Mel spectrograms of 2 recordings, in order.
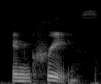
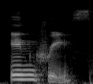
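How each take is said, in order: First: The stress is on the second syllable. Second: The stress is on the first syllable. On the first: It is used as a verb. "As a verb, we would say increase" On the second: It is used as a noun. "as a noun, the winner is the first"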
